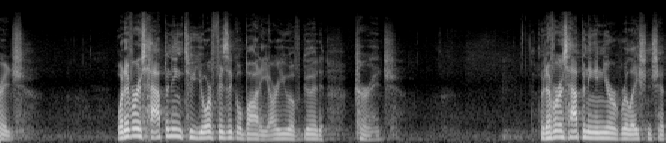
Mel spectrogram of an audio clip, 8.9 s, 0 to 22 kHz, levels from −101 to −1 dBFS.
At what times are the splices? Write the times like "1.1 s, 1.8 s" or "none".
none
